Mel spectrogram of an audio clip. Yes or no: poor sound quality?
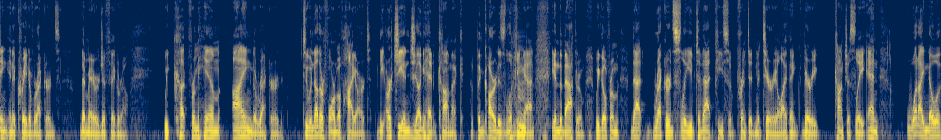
no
